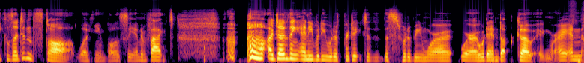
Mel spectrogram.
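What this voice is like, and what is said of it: British accent. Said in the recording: “As you can probably tell from my accent, I'm a Brit.”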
